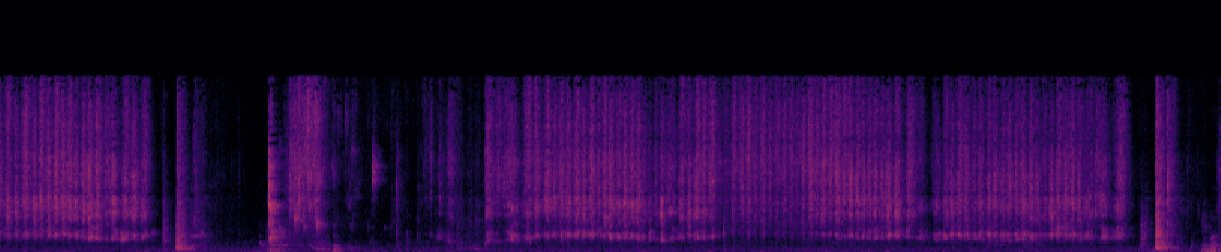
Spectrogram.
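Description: Manual toothbrush scrubbing teeth in rapid back-and-forth strokes, with a short break about three seconds in and a brief lull a couple of seconds later, then steady brushing until it stops just before the end.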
